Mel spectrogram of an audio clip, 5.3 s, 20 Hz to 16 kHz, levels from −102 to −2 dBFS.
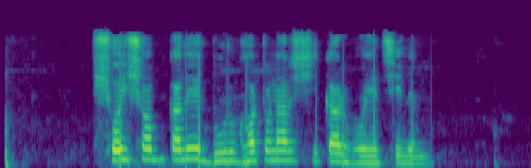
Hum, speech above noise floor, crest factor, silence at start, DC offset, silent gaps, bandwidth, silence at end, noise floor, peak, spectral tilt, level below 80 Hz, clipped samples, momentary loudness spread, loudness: none; 56 dB; 18 dB; 0.05 s; under 0.1%; none; 8 kHz; 1.05 s; -81 dBFS; -8 dBFS; -3.5 dB/octave; -60 dBFS; under 0.1%; 12 LU; -25 LUFS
